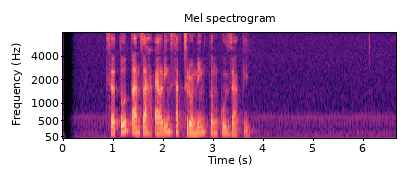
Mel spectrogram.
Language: Javanese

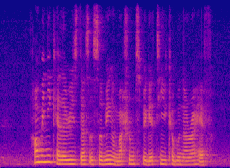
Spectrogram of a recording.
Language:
English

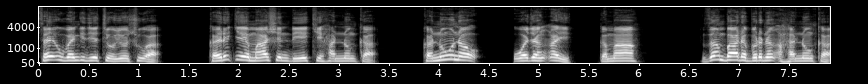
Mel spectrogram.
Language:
Hausa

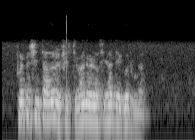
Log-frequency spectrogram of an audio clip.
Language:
Spanish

